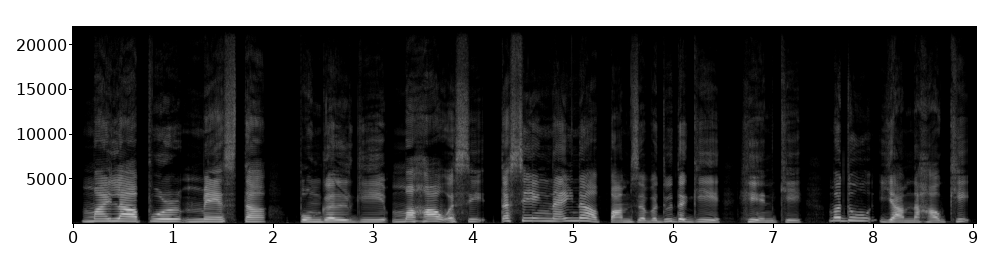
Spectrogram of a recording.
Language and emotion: Manipuri, happy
